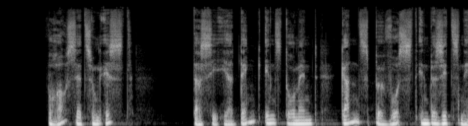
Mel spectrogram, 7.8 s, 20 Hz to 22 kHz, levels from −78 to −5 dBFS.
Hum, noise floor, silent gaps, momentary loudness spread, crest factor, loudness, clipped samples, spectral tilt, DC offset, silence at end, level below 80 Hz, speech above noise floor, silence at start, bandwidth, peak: none; -87 dBFS; none; 7 LU; 20 dB; -21 LUFS; under 0.1%; -4.5 dB/octave; under 0.1%; 0 s; -36 dBFS; 67 dB; 0.8 s; 17 kHz; -2 dBFS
